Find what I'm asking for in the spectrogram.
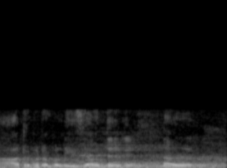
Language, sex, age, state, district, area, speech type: Tamil, male, 18-30, Tamil Nadu, Tiruvarur, rural, spontaneous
